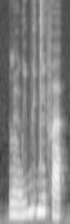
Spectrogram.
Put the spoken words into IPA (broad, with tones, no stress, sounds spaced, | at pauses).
l ũ˨ w i˨˦ b i˦ d ĩ˦ f a˦˨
